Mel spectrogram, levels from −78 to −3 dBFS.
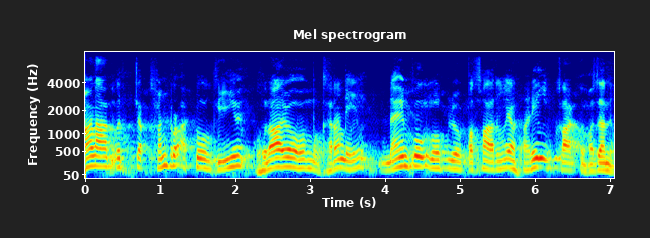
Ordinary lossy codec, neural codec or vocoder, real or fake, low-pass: none; codec, 16 kHz, 1 kbps, FreqCodec, larger model; fake; 7.2 kHz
